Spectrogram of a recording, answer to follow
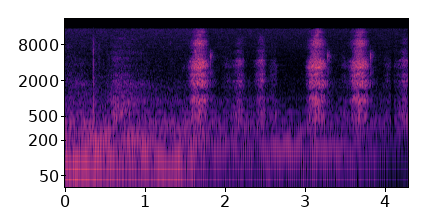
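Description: Low sustained film-score drone that stops about a second and a half in, followed by a person's sharp gasping breaths: three strong gasps with fainter ones between.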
